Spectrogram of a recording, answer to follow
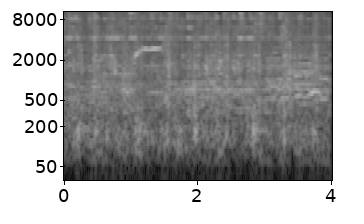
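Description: Street parade music with a steady drumbeat, over the chatter of a crowd of onlookers.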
